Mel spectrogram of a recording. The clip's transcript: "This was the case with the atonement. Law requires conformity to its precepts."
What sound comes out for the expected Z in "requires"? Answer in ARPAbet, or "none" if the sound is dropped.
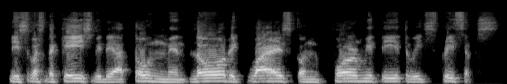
S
